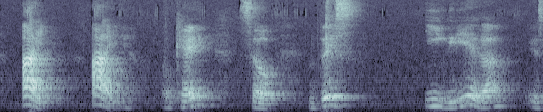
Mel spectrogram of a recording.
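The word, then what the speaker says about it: hay: so this is read I remember that the H is always mute okay this is I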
